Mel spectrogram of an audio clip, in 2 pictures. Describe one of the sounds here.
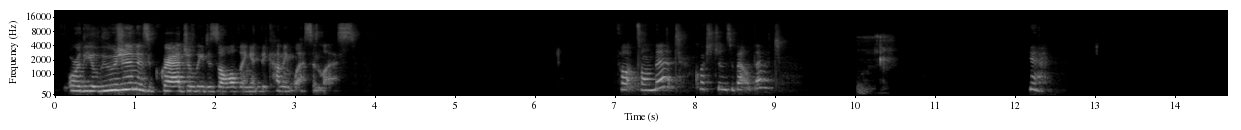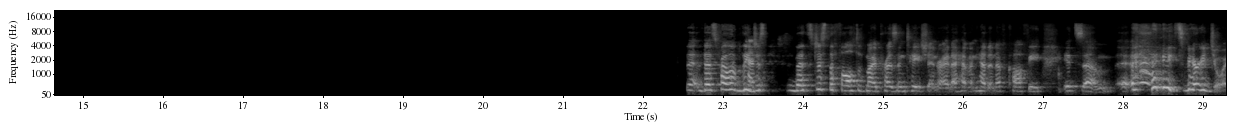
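A young woman speaks with animation over an online call.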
